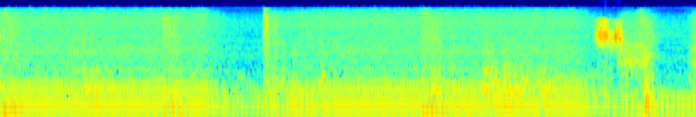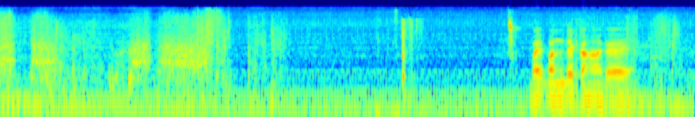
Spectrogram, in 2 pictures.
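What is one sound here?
A vehicle engine hums steadily and revs.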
